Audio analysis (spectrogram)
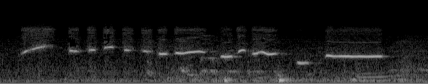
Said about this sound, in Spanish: Bueno, se abalanzan sobre los juguetes con silbido y le encajan un mordisco para que chifle.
